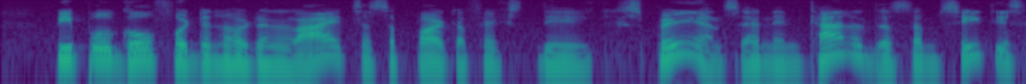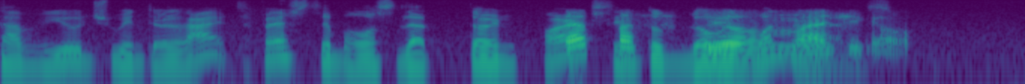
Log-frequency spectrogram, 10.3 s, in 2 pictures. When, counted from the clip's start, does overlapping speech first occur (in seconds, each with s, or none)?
8.0 s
